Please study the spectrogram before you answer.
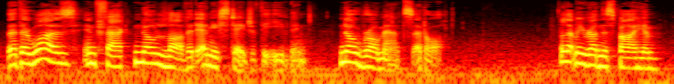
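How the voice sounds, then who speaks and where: An actress playing a manipulative office manager in a dark comedy audio drama, speaking with measured, formal, condescending politeness. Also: female voice, on the low side. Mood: coolly officious.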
